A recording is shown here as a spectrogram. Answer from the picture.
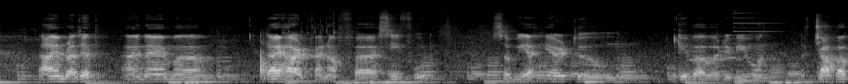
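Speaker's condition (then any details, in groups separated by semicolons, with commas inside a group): No condition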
